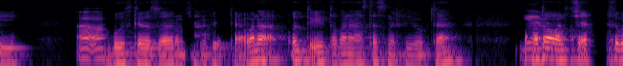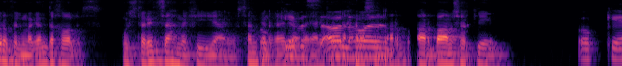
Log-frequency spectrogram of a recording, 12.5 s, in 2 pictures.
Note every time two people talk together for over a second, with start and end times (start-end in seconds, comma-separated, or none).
8.8-10.2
